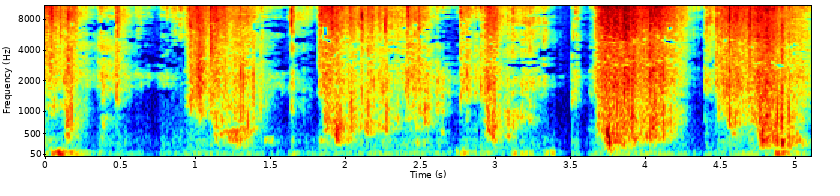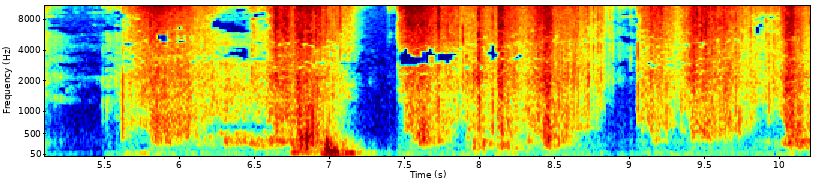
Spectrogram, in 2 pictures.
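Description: Footsteps crunching through dry leaf litter and dry grass, about one step a second.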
